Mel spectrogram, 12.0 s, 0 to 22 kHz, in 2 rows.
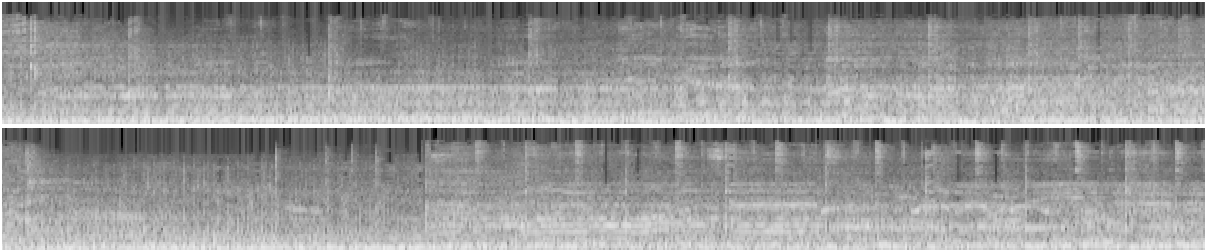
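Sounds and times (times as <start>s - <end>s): motorcycle engine running: 0.0s - 12.0s
music track: 0.0s - 12.0s.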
